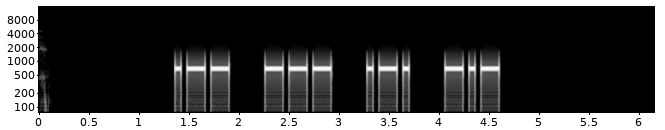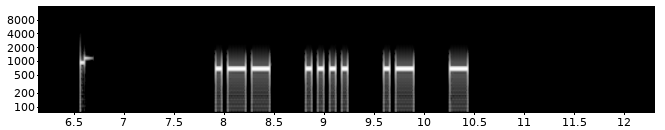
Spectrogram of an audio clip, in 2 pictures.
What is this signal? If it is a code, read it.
Morse code, heard as a keyed tone, about 20 wpm, spaced as for 14 wpm, 700 Hz. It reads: WORK WHAT
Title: 230 Lesson 37f - Letter x - Words 20wpm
